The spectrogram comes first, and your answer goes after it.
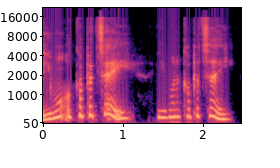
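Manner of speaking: put-on playful British accent, a little high. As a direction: offer tea in a mock British accent. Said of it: "Talk with the British accent".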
